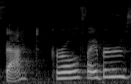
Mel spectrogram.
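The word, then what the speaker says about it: Phat Girl Fibers: As I'm getting started, I forgot to mention that this yarn is from Fat Girl Fibers. It's spelled P-H-A-T, Fat Girls Fiber.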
